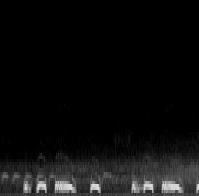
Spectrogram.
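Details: Repeated provoking call of a spotted dove: two four-note phrases in quick succession, each a soft lead-in, arched hoot, prolonged rolling coo and closing downward coo, with a third phrase beginning at the end.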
